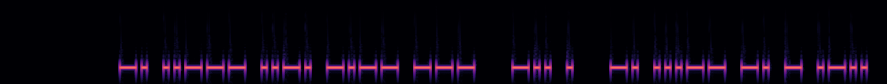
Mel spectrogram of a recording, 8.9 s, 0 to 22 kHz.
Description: Morse code, heard as a keyed tone, about 22 wpm, 700 Hz. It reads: N2FYO DE N3NTL
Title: USA Callsign DE Callsign - 5 Characters - 22wpm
